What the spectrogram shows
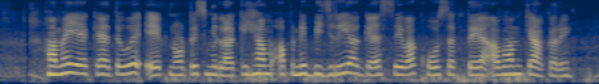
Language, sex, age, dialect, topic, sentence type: Hindi, female, 25-30, Hindustani Malvi Khadi Boli, banking, question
